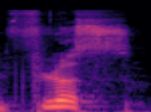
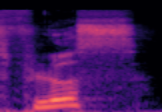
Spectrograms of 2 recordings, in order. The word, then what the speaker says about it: Fluss: Because in front of a double S, the vowel is always pronounced short, as in Fluss or Kuss, for example. If we would take a sharp S here instead, it would be Fluss or Kuss. But it's Fluss and Kuss.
